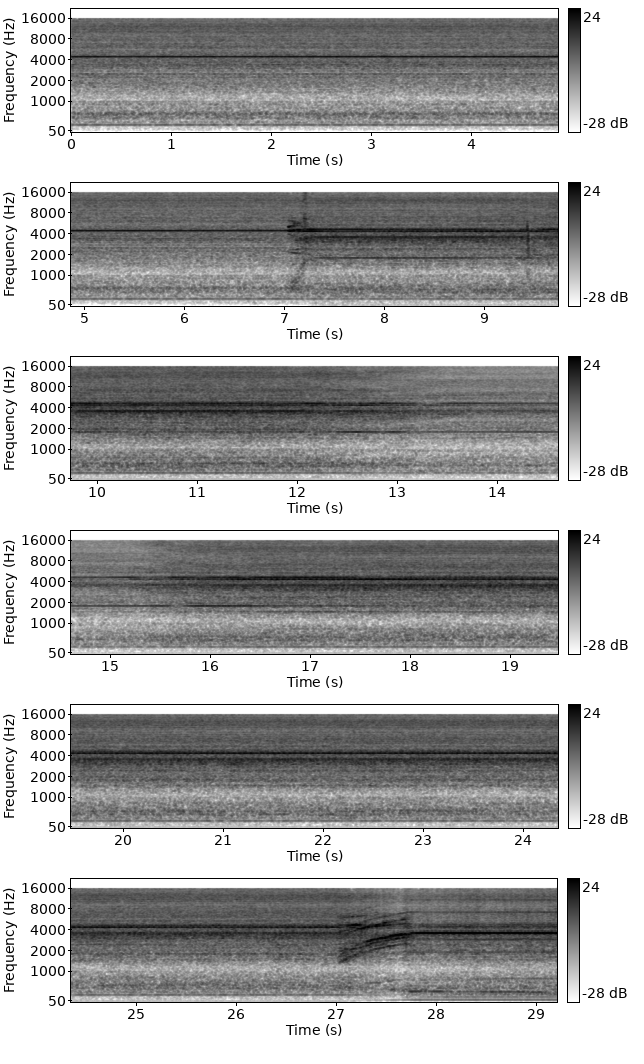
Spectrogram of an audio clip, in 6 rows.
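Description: Daewoo DMV-500 CNC vertical machining center's spindle running, a steady motor whine. Its pitch shifts about seven seconds in. Near the end it winds up with a rising whine to a new, higher steady speed.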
